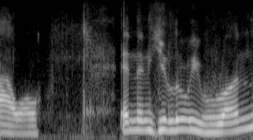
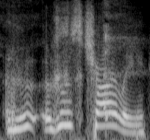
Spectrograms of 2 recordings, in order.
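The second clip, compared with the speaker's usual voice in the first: scared question; 5 semitones higher, slower than usual. Retold or imitated. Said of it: "And I'm like".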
